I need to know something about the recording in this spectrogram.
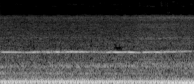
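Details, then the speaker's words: Demolition-derby car project idling: a steady high whistle holds one pitch over a low, even idle rumble; the source of the whistle has not yet been found. "That whistle noise is interesting."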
